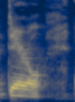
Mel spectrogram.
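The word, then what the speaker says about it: Darel: It's spelled in a cooler way. It's D-A-R-E-L. Yeah, Daryl.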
